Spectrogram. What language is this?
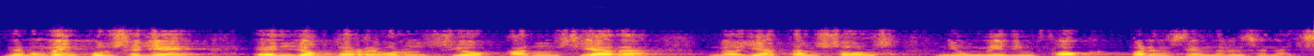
Catalan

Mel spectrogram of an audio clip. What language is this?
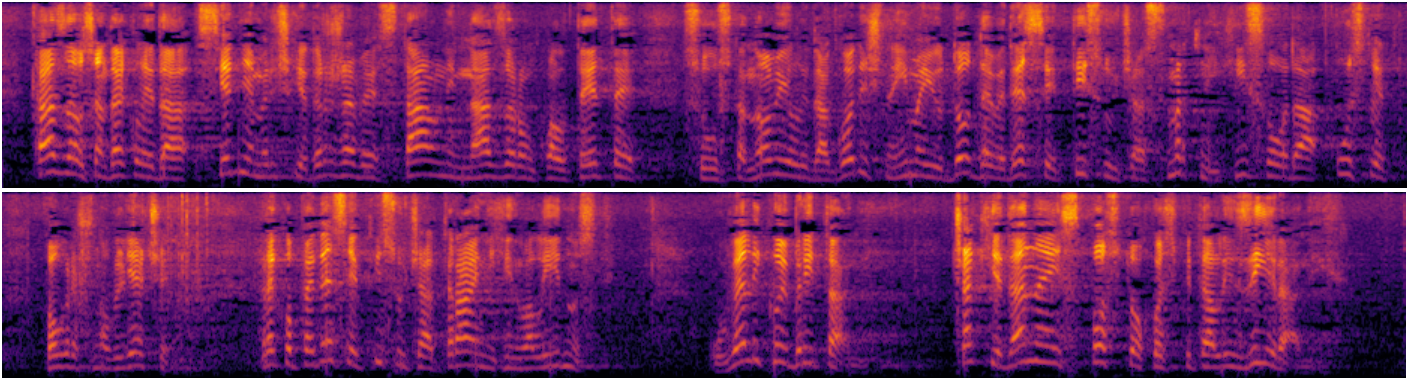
Croatian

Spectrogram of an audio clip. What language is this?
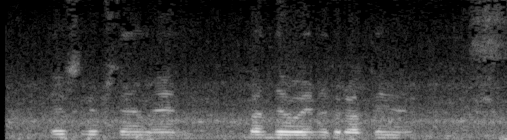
Urdu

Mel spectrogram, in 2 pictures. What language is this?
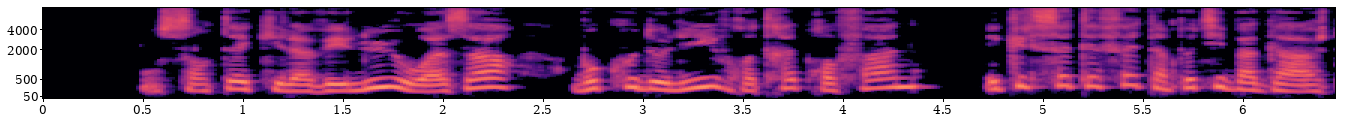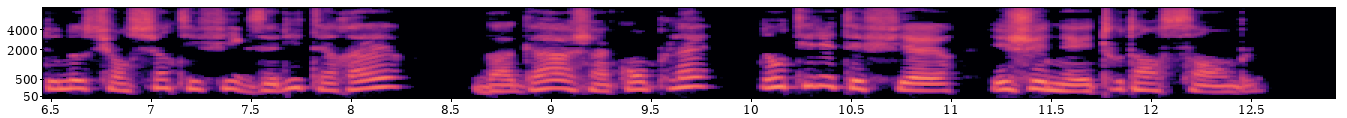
French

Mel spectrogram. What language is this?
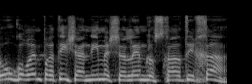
Hebrew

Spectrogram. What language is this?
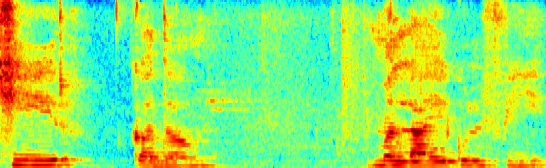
Konkani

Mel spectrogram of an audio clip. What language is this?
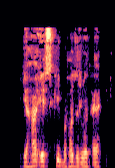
Urdu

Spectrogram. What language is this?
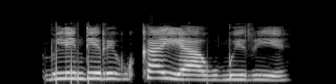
Taita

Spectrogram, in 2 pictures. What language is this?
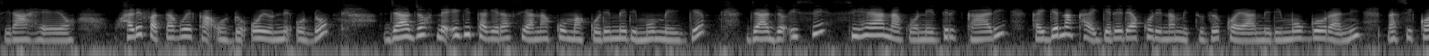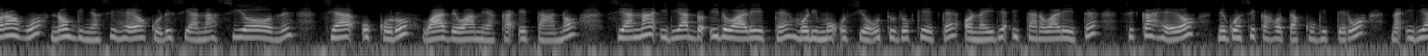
Kikuyu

